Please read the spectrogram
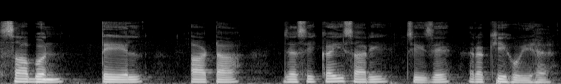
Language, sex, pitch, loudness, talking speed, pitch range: Hindi, male, 115 Hz, -17 LUFS, 105 wpm, 110-120 Hz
